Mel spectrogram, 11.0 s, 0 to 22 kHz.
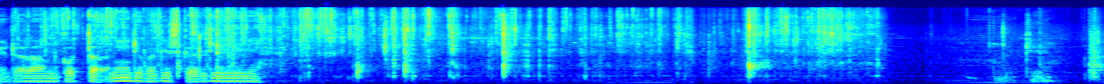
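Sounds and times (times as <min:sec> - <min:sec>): packaging crinkling: 0:00.1 - 0:08.9.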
